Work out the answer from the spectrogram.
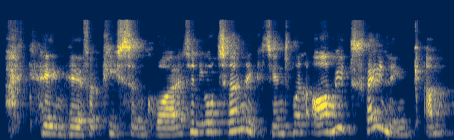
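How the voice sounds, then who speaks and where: A woman's voice: fairly high pitch, animated, moderate pace, bright, forceful tone. A woman playing an imperious, irritable wealthy lady in a play reading, bossy and haughty as she gives orders and complains. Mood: imperious, fed up. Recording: roomy, echoing room.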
